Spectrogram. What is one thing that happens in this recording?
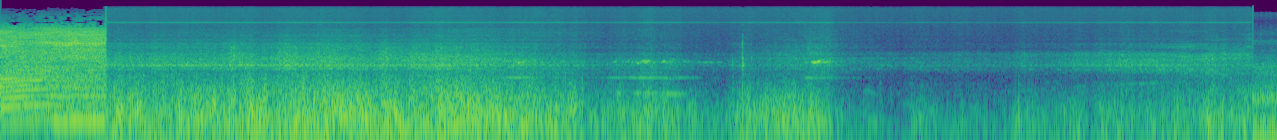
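Wind rushes past a motorcycle rider.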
